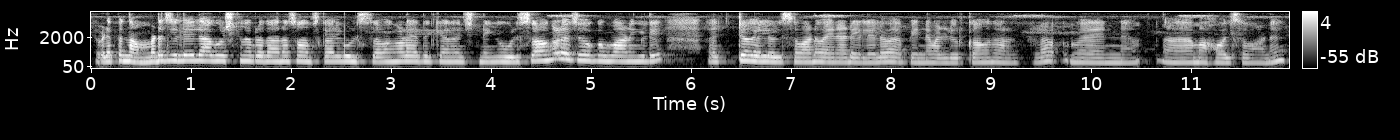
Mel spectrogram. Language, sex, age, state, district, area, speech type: Malayalam, female, 45-60, Kerala, Wayanad, rural, spontaneous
